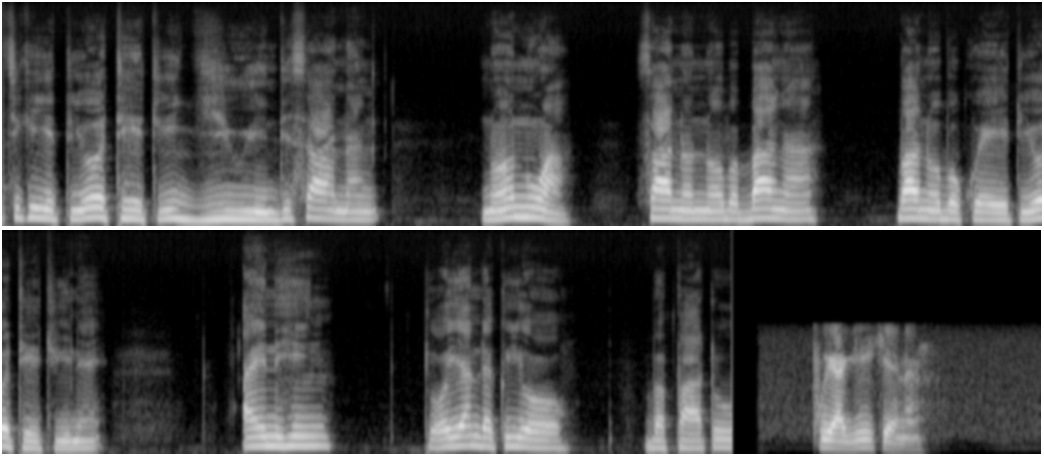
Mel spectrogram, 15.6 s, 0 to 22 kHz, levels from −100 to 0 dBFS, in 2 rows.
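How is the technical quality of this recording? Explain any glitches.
One fault stands out, near the end. At 13.26 s the speech drops out for 200 ms, then returns duller and boxier, with nothing above 3.8 kHz, a level shift of a few dB and a new noise floor well below the signal. This is likely an input switched to a poorer device. On a spectrogram, the upper band is abruptly empty from that point onward. The waveform shows a brief flat gap at the switch.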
